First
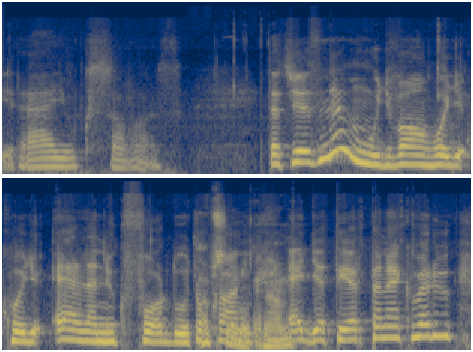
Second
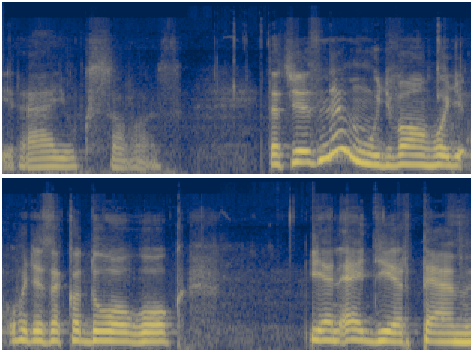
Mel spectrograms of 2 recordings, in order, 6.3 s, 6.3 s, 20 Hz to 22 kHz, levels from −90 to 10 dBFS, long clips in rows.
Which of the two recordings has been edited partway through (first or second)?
first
